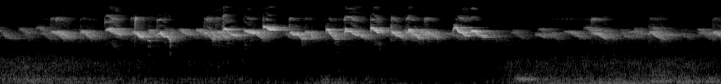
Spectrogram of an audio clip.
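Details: Singing white-eye, warm and very humid weather, 26 March 2022: a dense, continuous high twittering warble of fast tumbling notes, with low background rumble at the start and end.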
